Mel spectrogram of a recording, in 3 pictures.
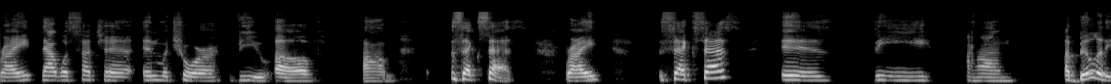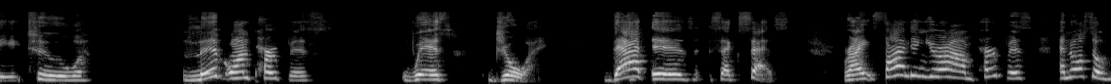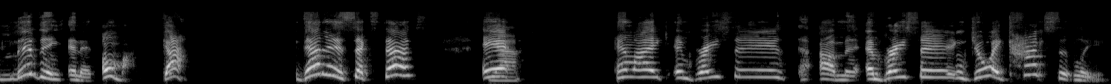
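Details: Adult woman, a self-described stutterer who says listeners will hear her stumble on some words; stuttering.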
